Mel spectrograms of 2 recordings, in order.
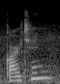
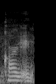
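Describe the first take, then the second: First: It is said slowly with a clear t sound. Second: It is said fast with a d sound.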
